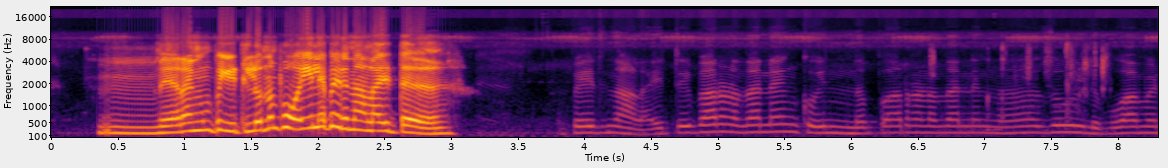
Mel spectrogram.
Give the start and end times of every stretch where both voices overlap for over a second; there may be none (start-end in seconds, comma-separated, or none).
none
